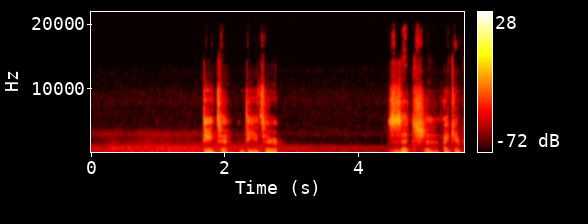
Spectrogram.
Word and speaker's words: Zetsche: Bernard, and CEO Dieter Zest Dieter Zetsche. I can't pronounce it. It's like saying the word Porsche, but taking out the letters POR and replacing it with ZET, spelled ZETSCHE, who gave their immediate approval.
